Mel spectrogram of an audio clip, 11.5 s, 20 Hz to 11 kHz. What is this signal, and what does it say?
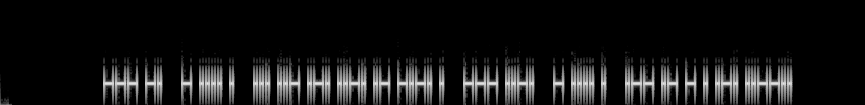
Morse code, heard as a keyed tone, about 30 wpm, 700 Hz. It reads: ON THE SURFACE OF THE WATER?
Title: Sentences from Top 1000 Words - Review Part 3 - 30wpm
